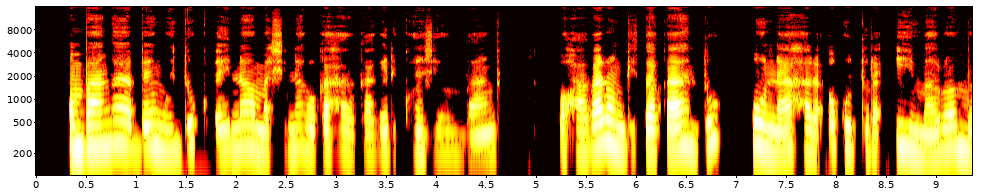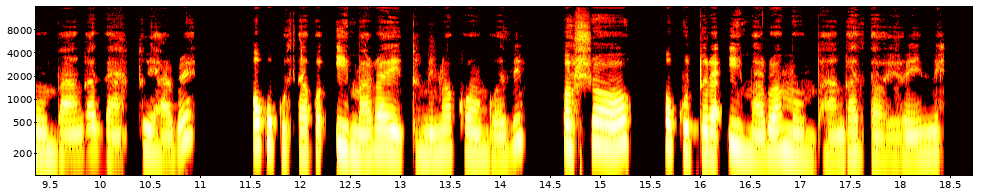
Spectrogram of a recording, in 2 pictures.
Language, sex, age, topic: Oshiwambo, female, 18-24, finance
